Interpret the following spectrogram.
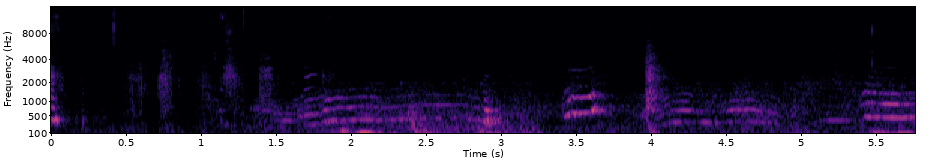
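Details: Newborn Belgian Malinois puppies, part of a litter of twelve, held briefly in a box while their playpen is cleaned, crying and whining as they do when hungry or hurting: several overlapping arched whines rising and falling in pitch, with soft thumps and bumps.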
